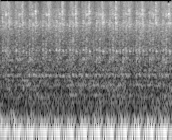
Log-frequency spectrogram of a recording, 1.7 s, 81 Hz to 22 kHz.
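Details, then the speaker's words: Subaru Impreza with freshly rebuilt engine on EJ207 block, first start, possible vacuum leak noted: steady, even low idle with a smooth regular pulse and no knocks or misses; runs happy and healthy. "We've got to take it for a drive, but I mean, you can just tell that's happy. That's really happy, man."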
